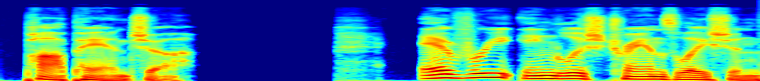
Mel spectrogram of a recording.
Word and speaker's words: papañca: The word he used was papañca — say it like "pa-PAN-cha."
